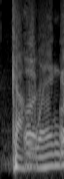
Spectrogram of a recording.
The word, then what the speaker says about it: Cahuenga: When we were pronouncing Cahuenga, Cahuenga? – Cahuenga.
